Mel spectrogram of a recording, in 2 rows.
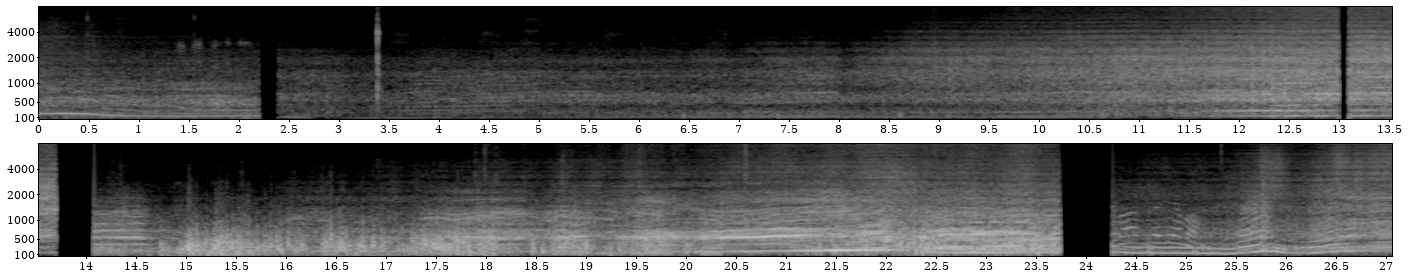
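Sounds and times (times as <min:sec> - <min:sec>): car engine accelerating past: 0:00.0 - 0:14.8, 0:16.0 - 0:23.8
car engine revving hard: 0:06.4 - 0:14.7, 0:17.0 - 0:23.8, 0:24.6 - 0:27.0.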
